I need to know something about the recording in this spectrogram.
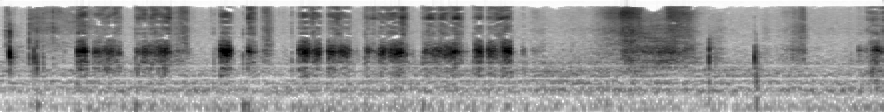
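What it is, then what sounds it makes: Pencil writing on notebook paper. A yellow wooden pencil with a graphite tip scratches handwriting onto the page of an open lined paper notebook while the other hand holds the page flat. A quick series of dry, bright scratching strokes comes in short bursts. These give way to a softer, steadier scrape with a few sharp ticks near the end.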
